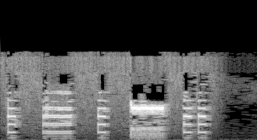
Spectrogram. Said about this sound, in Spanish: Un pi, un pitido raro, otro pi, un zumbido y dos pi, ¿no?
